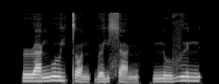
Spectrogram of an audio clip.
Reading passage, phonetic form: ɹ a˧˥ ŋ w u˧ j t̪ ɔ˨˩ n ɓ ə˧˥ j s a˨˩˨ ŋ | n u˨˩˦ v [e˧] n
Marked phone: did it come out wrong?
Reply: yes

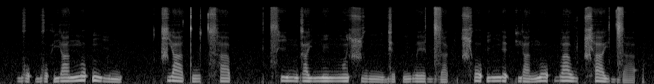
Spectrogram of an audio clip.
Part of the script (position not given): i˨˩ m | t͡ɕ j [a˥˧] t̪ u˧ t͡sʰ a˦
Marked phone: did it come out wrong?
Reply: no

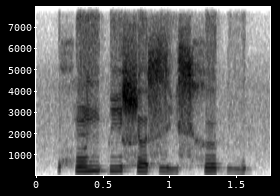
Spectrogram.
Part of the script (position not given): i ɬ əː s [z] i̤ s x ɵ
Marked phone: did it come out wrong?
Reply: no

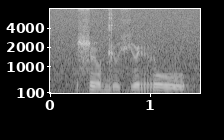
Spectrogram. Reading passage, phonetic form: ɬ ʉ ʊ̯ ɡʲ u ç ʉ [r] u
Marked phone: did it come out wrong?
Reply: no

